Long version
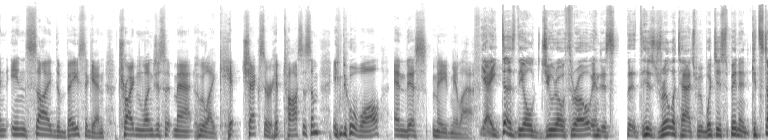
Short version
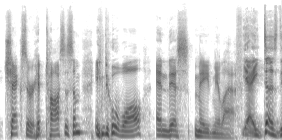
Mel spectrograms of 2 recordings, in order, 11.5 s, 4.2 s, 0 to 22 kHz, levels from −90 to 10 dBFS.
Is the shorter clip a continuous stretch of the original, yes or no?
yes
